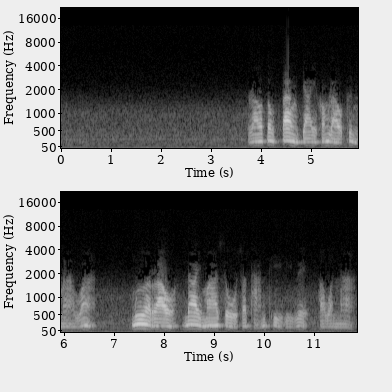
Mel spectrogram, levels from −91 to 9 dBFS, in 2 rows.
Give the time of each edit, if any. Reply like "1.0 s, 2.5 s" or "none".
6.9 s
